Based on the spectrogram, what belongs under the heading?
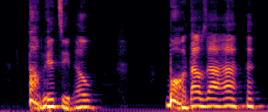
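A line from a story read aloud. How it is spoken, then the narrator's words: Terrified shriek. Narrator (Vietnamese): Thằng Vinh kinh hãi rú lên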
